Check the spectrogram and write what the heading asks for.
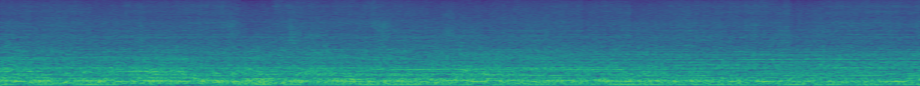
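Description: A steady, loud roar of a car engine and road noise, as if riding inside a vehicle moving fast, with a constant low drone and no voices.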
